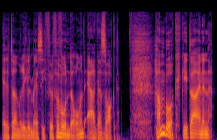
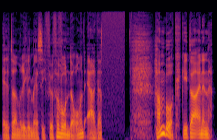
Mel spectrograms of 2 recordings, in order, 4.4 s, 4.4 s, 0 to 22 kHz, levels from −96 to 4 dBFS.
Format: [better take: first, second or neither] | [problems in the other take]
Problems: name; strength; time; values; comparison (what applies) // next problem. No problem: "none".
first | audio cutting out; filled with static; at 2 s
